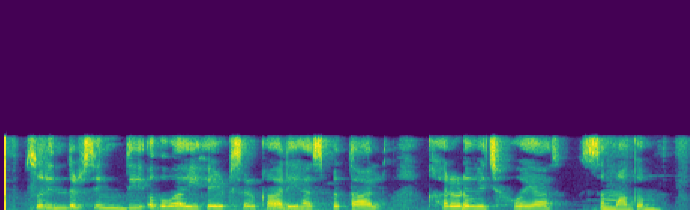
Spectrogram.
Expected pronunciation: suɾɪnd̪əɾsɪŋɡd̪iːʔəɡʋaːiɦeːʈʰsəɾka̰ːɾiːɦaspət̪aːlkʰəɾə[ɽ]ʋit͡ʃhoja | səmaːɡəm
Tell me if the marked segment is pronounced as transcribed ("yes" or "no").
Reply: yes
